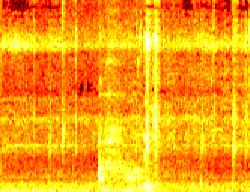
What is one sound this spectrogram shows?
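A woman grunts with effort.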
